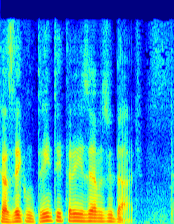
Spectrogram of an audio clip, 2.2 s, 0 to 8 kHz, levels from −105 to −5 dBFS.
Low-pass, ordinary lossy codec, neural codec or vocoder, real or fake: none; none; codec, 16 kHz, 1.1 kbps, Voila-Tokenizer; fake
